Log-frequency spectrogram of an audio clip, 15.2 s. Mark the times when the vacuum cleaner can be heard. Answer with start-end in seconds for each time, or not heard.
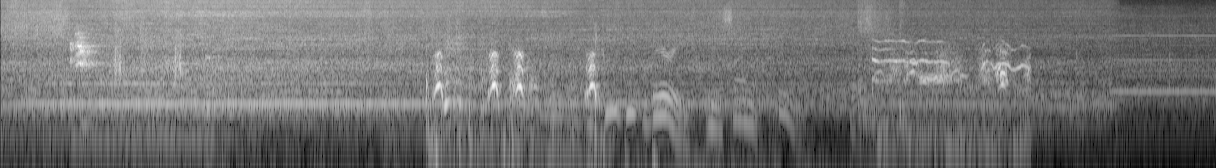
0.0-15.1.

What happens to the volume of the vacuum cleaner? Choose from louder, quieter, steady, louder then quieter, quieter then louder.
quieter.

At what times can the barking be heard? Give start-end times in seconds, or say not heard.
0.8-2.8, 5.3-7.6, 10.8-12.9.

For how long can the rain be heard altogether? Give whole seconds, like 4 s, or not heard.
not heard.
